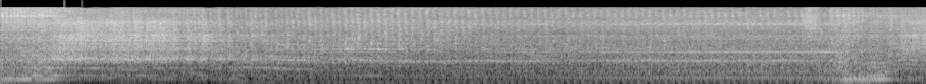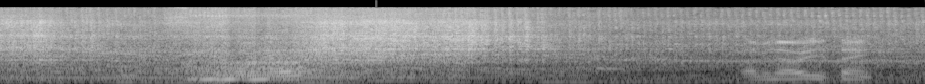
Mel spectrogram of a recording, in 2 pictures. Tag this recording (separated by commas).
Car, Engine, Speech, Heavy engine (low frequency), revving, Vehicle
